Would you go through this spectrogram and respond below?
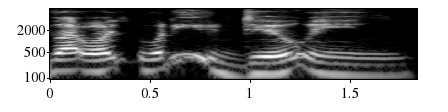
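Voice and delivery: usual speaking voice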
